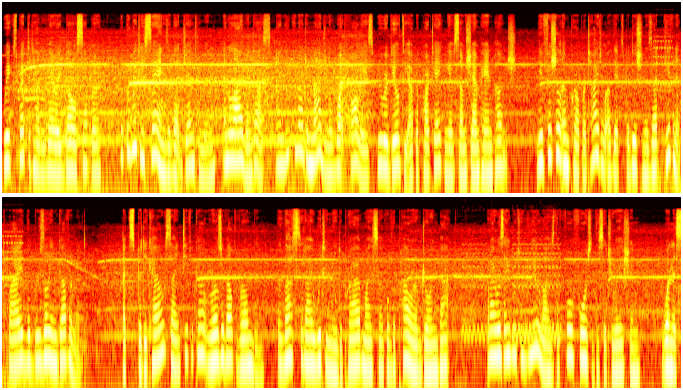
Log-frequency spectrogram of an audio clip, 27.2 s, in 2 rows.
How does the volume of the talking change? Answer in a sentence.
The volume of the talking stays about the same.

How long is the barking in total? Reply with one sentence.
You can't hear the barking here.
